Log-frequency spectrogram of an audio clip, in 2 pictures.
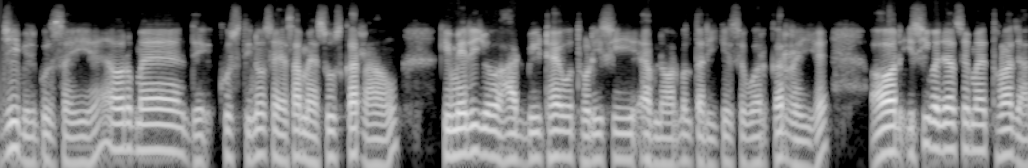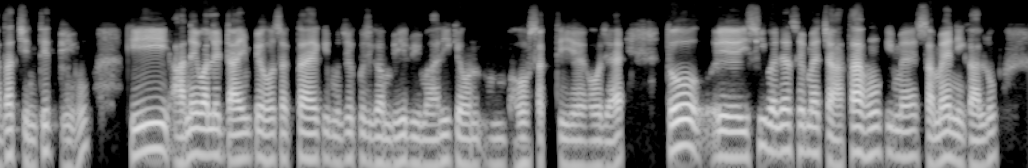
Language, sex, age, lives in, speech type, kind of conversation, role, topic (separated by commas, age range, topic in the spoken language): Hindi, male, 40-44, India, conversation, advice, user, सुबह की खराब आदतों के कारण दिनभर समय गंवाना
